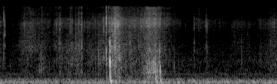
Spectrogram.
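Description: Dry leaves rustle as hands dig through them.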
